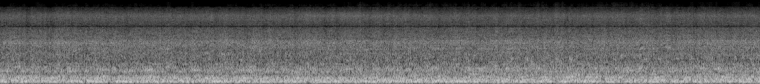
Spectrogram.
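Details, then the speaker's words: Exhaust of a warm (192 degrees) 5.3L Gen 3 LM7 LS V8 with a big cam (228/230, .585 lift, 112 LSA), new O2 sensors and a base tune: a deep, steady idle throb with no knocks or ticks; normal idle. "get one more listen to the exhaust i just love that how these camshafts sound so good"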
